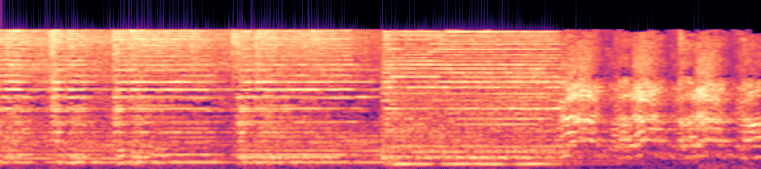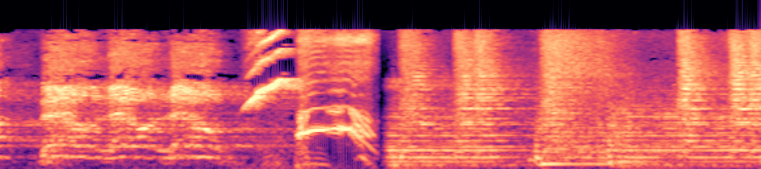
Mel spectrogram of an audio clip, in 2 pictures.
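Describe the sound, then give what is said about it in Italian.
A show's theme tune plays loudly on its own: layered melodic music with held, droning notes, changing chords, and a burst of rising and falling swooping tones partway through. “E allora la sigla di Marco Don Chisciotte”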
